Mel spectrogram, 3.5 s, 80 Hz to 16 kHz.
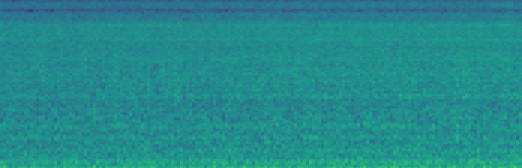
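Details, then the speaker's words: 2017 Freightliner Cascadia with DD15 diesel, 828,000 miles, after DEF pump fault repair and cleared codes; weak batteries on cranking: deep idle with uneven, lumpy beat; mechanic suspects low compression. "I don't like the way this truck is feeling or sounding. I mean, this might be a compression issue. It does have 828,000 miles."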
